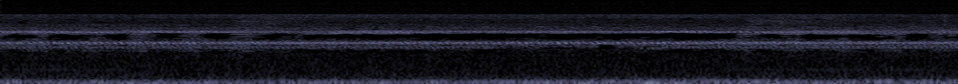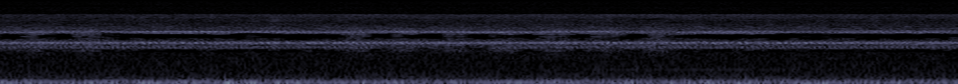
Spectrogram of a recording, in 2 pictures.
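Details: Steady nocturnal cricket chirping: layered shrill trills with a gently pulsing, rippling quality run without pause over a strong low-frequency rumble.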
